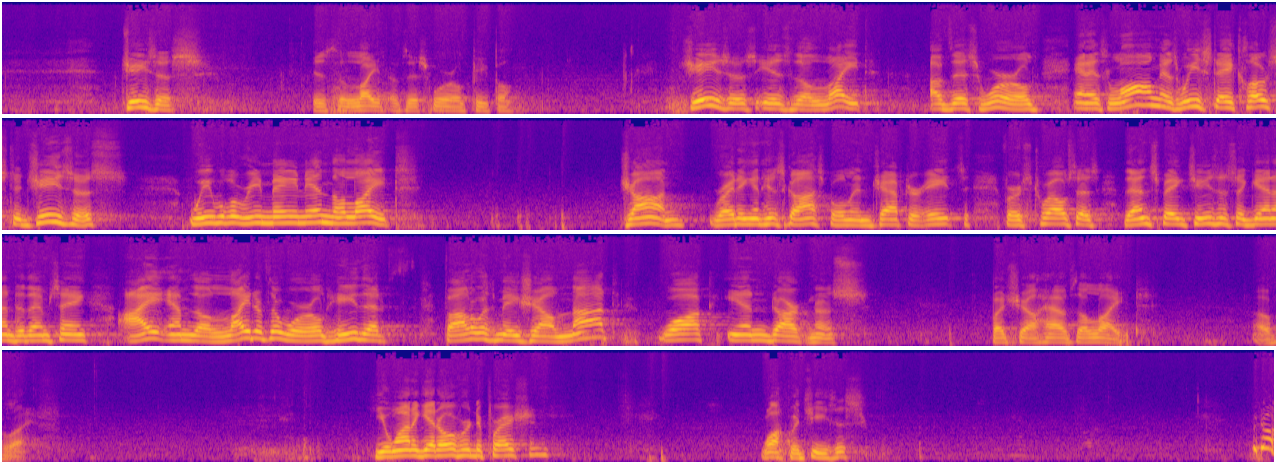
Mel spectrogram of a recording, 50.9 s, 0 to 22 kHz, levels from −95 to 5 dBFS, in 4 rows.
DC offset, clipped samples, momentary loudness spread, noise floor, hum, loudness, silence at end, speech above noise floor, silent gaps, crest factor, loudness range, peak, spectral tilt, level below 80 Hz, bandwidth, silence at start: under 0.1%; under 0.1%; 14 LU; -51 dBFS; none; -17 LUFS; 0 s; 35 dB; none; 18 dB; 9 LU; 0 dBFS; -7.5 dB/octave; -54 dBFS; over 20 kHz; 0.5 s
